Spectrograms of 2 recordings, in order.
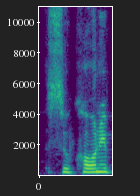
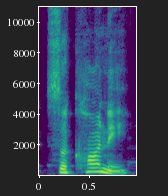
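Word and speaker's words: Saucony: Okay, Tony Man says Sukoni pronounced Sakoni. It's pronounced Sakoni.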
